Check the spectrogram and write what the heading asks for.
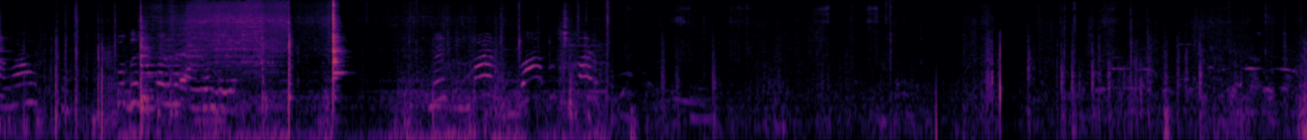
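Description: A metal kettle set on a hot stove: a hiss for about a second and a half, like water sizzling on the hot metal, then one sharp knock, with low talk behind and scattered small clicks afterwards.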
